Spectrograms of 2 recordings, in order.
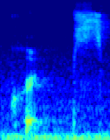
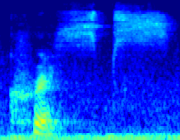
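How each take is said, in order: First: The word ends with a plain p-s cluster. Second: The word ends with an s-p-s cluster. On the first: The speaker calls it wrong. "mispronouncing them as crips" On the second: The speaker calls it right. "It's the sps sound at the end"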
